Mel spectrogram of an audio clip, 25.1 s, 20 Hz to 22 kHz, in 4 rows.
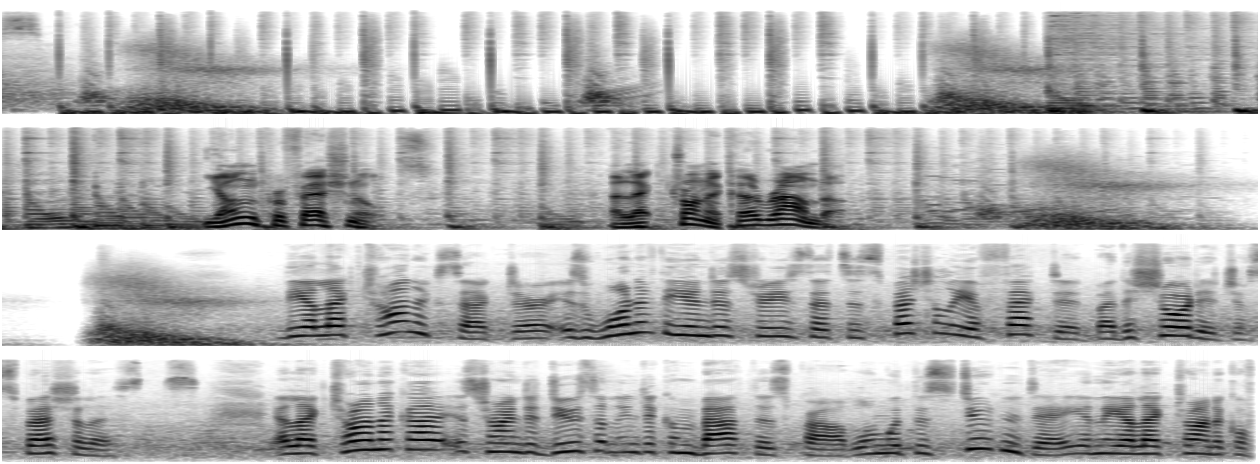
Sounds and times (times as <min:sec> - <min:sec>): Speech: 0:07.3 - 0:08.5, 0:09.4 - 0:10.6.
